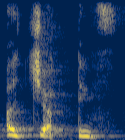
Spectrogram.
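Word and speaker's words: adjective: Next [नाक से की जाने वाली आवाज़] वर्ड्स एडजेक्टिव। यानी कि डी और जे को कंबाइन करके जा साउंड प्रोनाउंस की गई।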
